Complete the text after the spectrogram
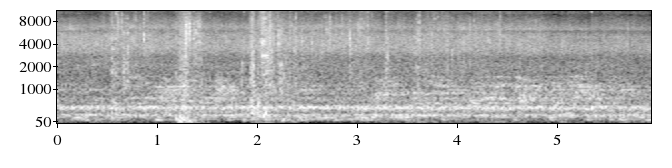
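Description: Loose wooden boards clatter underfoot.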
